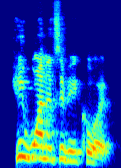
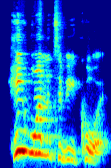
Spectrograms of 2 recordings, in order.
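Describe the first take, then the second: First: Said in the usual way. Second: Emphatic loud. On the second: Real, not acted.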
